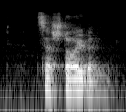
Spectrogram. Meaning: to spray (to project a liquid in a disperse manner)
- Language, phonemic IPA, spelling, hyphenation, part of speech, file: German, /tsɛʁˈʃtɔʏ̯bən/, zerstäuben, zer‧stäu‧ben, verb, De-zerstäuben.ogg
